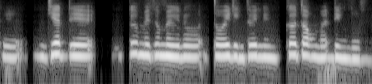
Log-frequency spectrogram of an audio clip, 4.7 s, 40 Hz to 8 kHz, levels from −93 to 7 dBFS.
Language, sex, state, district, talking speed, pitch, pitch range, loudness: Wancho, female, Arunachal Pradesh, Longding, 130 wpm, 235 Hz, 220-245 Hz, -14 LUFS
